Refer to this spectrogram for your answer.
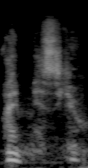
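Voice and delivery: soft unvoiced whisper. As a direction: breathe it out as a whisper. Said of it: "he whispered".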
